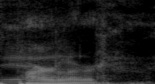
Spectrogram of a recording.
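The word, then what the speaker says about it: Parler: If you don't like Facebook, you don't like Twitter, and it's spelled parlor, like PALRE. For us rednecks. For us rednecks, it's parlor. Parlor.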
